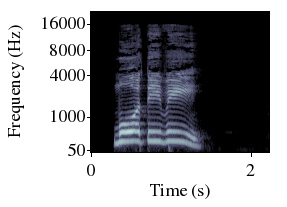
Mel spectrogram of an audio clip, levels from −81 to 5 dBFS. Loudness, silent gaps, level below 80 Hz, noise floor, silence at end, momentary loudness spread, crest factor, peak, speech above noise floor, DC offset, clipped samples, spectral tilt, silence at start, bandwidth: -20 LUFS; none; -68 dBFS; -78 dBFS; 0.9 s; 9 LU; 16 dB; -8 dBFS; 58 dB; under 0.1%; under 0.1%; -3.5 dB/octave; 0.3 s; 16 kHz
